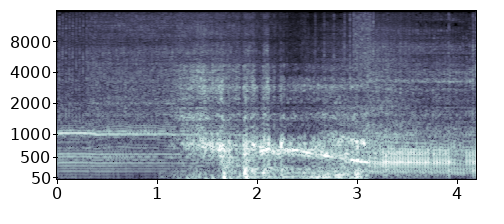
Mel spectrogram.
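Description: Engine-driven ice auger drilling a hole through lake ice. It runs steadily, then grows louder about a second in as the blades bite, and its pitch sinks under the load while chipped ice and slush churn around the spiral.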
